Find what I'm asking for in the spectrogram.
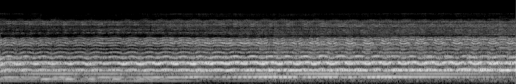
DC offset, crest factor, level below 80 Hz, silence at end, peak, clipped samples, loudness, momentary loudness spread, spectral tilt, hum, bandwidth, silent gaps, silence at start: under 0.1%; 12 dB; -64 dBFS; 0 s; -2 dBFS; under 0.1%; -14 LUFS; 5 LU; -3.5 dB/octave; none; 11.5 kHz; none; 0 s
